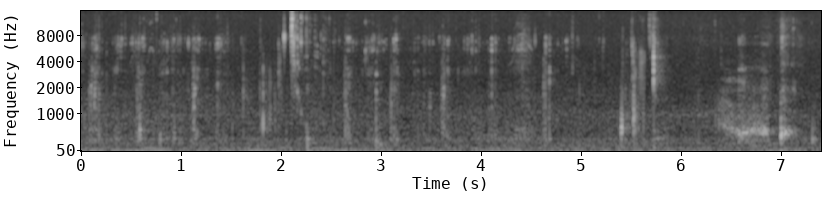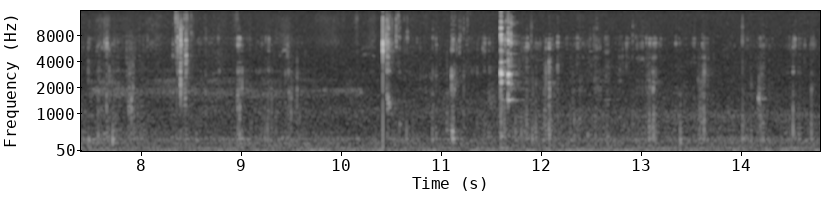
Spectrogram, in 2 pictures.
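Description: A person chewing mouthfuls of beshbarmak, soft boiled flat noodles with meat, close to the microphone: scattered wet mouth clicks and smacks at irregular moments.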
